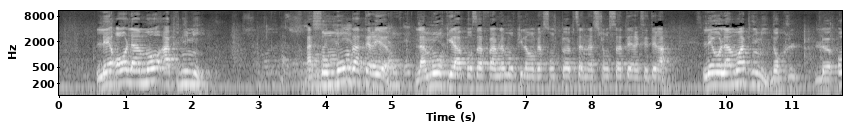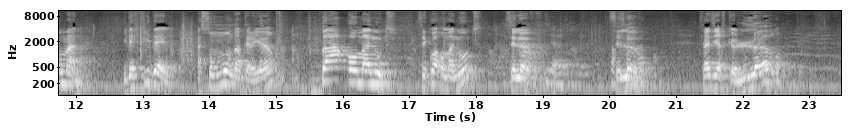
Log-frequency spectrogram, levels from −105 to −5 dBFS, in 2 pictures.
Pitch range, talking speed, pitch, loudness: 155-195 Hz, 120 wpm, 175 Hz, -17 LUFS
